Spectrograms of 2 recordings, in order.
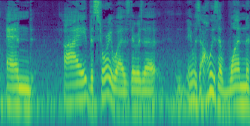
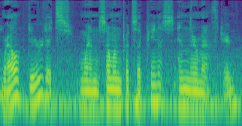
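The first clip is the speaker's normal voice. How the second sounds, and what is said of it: Impression of the speaker's brother. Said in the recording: “I do a great impression of my brother.”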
